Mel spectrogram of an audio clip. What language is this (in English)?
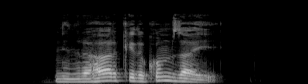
Pashto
